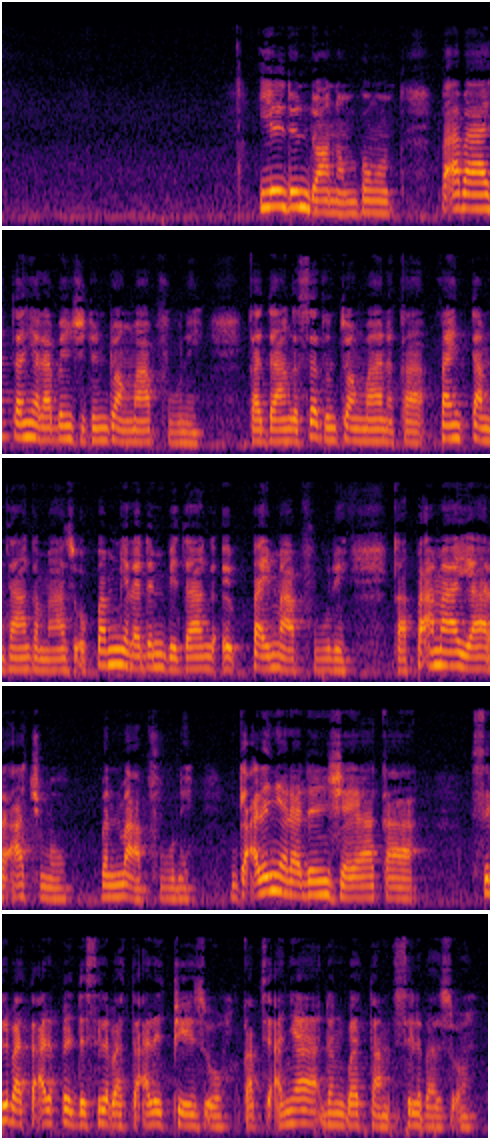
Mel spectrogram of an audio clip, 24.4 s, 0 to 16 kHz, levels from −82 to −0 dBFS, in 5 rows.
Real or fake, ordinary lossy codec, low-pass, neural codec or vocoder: real; MP3, 48 kbps; 14.4 kHz; none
